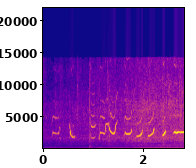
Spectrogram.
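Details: Black-naped oriole song packed with imitations of the oriental magpie-robin, delivered to challenge other orioles: a run of fluty, rising-and-falling whistled slurs in quick succession over a steady low hum.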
